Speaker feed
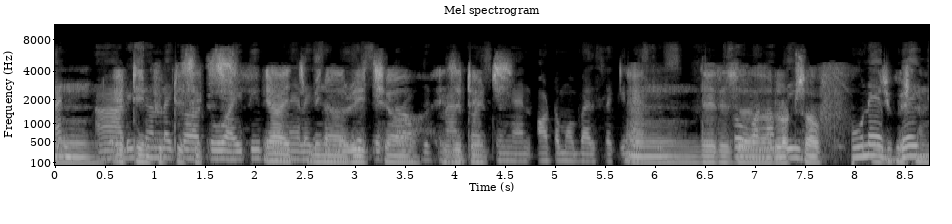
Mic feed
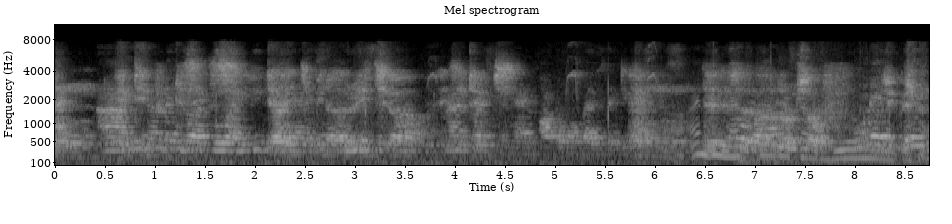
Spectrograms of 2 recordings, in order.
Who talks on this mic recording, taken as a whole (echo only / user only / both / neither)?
both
